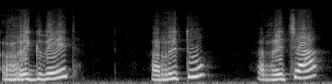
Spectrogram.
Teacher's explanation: ऋ का उच्चारण संस्कृत से हिंदी में आते आते तक र में ई की मात्रा लगाकर जिस तरह से ध्वनि उच्चरित होती है उस तरह से किया जाने लगा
